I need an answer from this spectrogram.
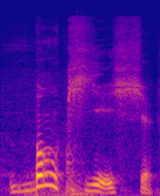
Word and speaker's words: banquier: pré position d'une profession par non et c'était banquiers alors banquiers donc que l'on doit mettre finalement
